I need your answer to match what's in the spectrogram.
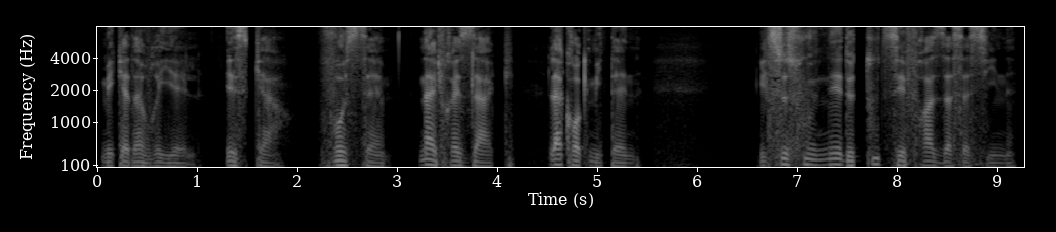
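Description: A man narrating a dark fantasy story aloud, with a measured, dramatic reading. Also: sits low, no room sound. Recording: faint background music.

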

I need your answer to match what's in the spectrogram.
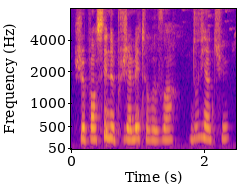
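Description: A woman's voice: a little high, flat delivery, a little fast, mellow, close to an everyday voice. A woman reading as an old tearful widow mother. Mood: wistful. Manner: pleading, reproachful.

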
